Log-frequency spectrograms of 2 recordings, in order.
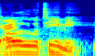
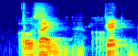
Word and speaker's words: Oluwatimi: I'm not even going to try to say his name, Oluwatimi, but yeah, I'll blow it. – You were right. Oluwatimi. – Oluwatimi.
